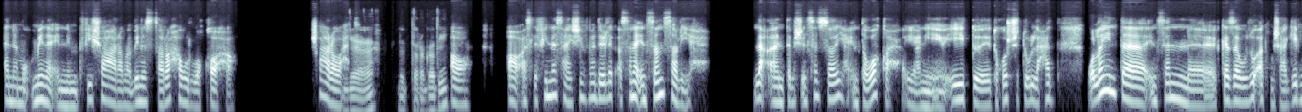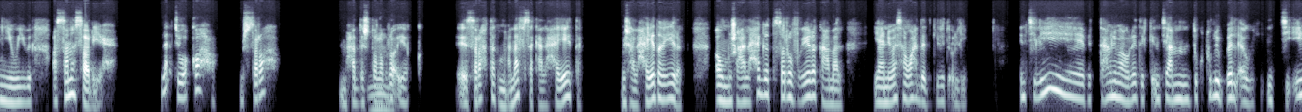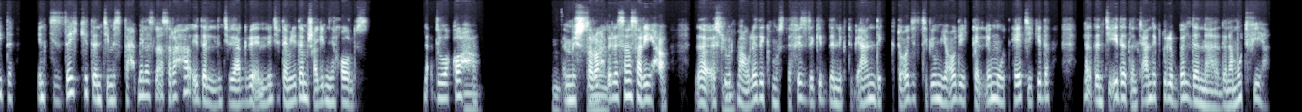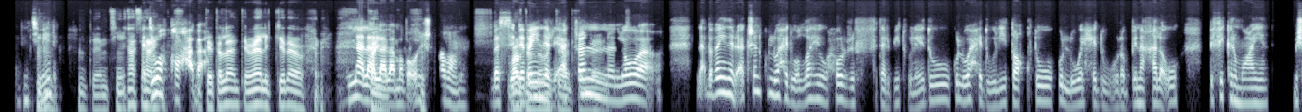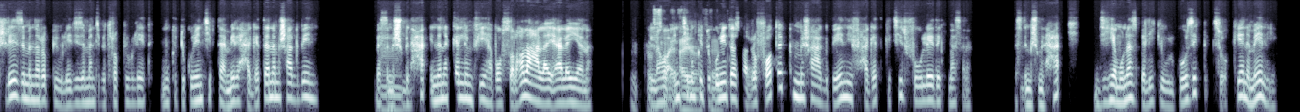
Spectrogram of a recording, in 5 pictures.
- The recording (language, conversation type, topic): Arabic, podcast, إزاي تدي نقد من غير ما تجرح؟
- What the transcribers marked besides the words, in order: unintelligible speech; chuckle; unintelligible speech; chuckle; in English: "الريأكشن"; in English: "الريأكشن"; in English: "it's okay"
